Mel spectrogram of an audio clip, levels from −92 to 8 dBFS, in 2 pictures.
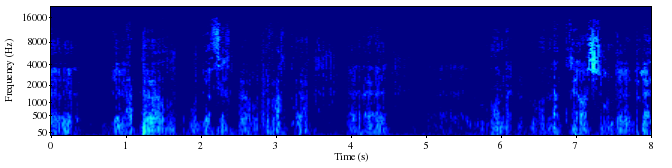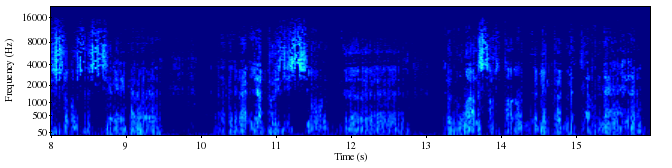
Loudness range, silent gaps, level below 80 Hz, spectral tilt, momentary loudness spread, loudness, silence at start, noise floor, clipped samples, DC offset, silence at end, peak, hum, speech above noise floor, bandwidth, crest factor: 17 LU; none; -74 dBFS; -1.5 dB/octave; 21 LU; -52 LUFS; 0 s; -84 dBFS; under 0.1%; under 0.1%; 0.05 s; -28 dBFS; none; 32 dB; 16.5 kHz; 28 dB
